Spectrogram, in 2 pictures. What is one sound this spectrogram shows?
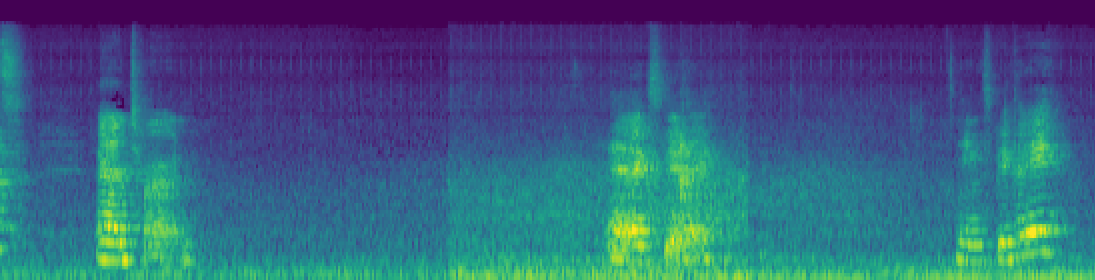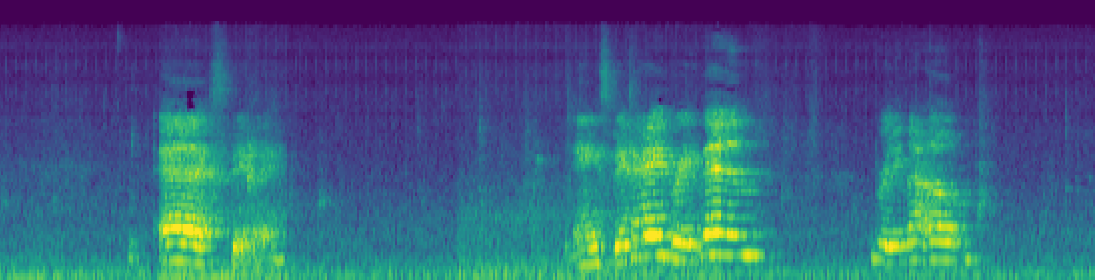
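A woman speaks calmly and slowly, close by, in short phrases with pauses.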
